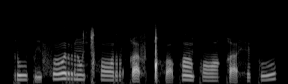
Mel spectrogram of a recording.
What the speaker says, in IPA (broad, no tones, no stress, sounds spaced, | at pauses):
ɾ u p ḭ f ɤ r õ ǀʰ ɔː r q ḭ f ǃʰ o̰ q ũ k ɔː q ḭ h ɪ k u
